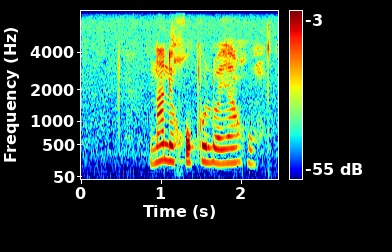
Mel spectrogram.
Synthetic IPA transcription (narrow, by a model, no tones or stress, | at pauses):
nalɪk͡xʰʊpʼʊlɔjaɣʊ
